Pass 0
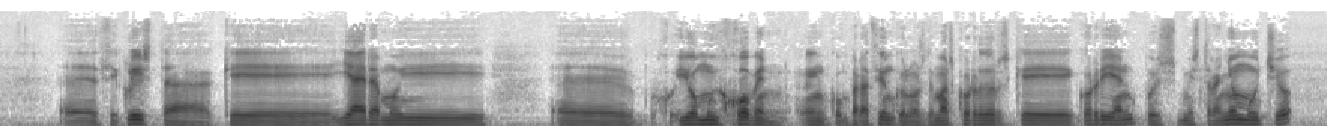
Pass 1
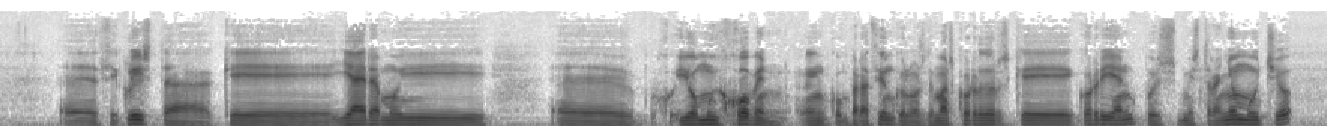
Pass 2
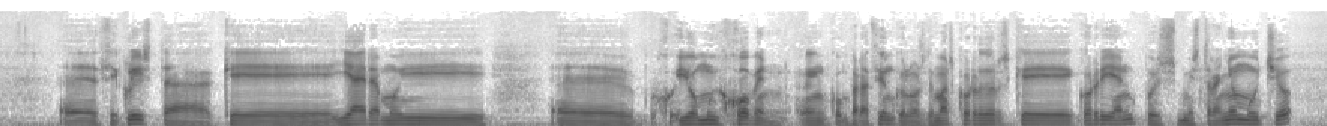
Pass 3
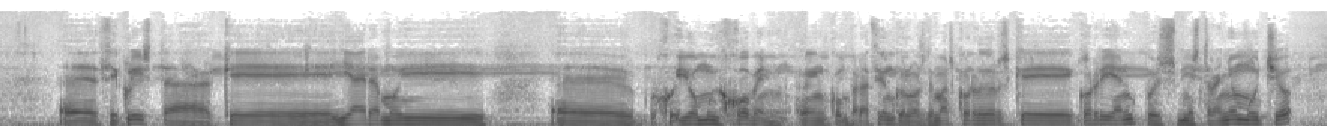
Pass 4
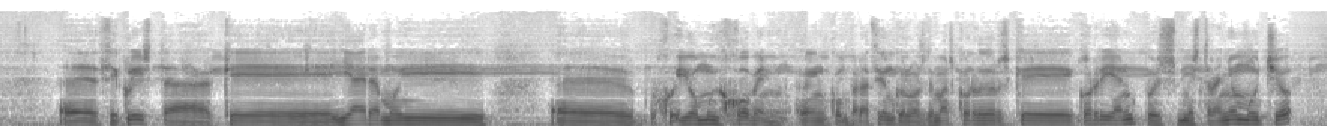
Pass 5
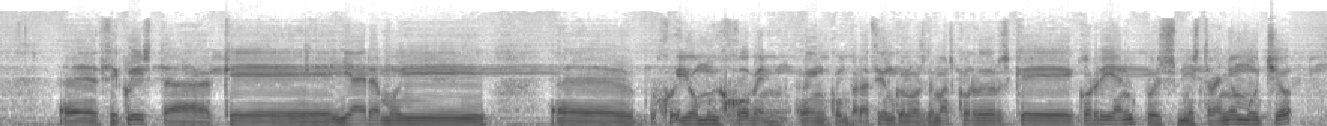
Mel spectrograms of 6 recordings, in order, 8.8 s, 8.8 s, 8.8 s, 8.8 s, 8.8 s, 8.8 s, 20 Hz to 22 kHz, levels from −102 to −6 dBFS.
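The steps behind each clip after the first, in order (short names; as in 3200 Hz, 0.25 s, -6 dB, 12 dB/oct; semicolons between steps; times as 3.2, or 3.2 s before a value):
nothing audible
dynamic EQ 2300 Hz, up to +5 dB, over -49 dBFS, Q 1.2; compressor 2:1, threshold -39 dBFS, peak gain reduction 11 dB
limiter -30.5 dBFS, peak gain reduction 11 dB; delay with a stepping band-pass 0.535 s, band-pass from 2800 Hz, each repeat 0.7 oct, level -8 dB; gain +4.5 dB
notch comb 910 Hz
overloaded stage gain 30.5 dB; gain +1 dB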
